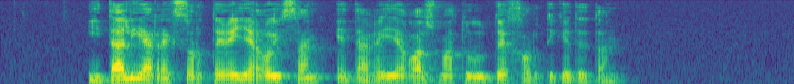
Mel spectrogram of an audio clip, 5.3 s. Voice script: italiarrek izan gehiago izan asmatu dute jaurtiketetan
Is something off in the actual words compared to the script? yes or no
yes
